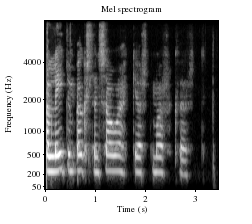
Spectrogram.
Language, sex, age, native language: Icelandic, female, 12, Icelandic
